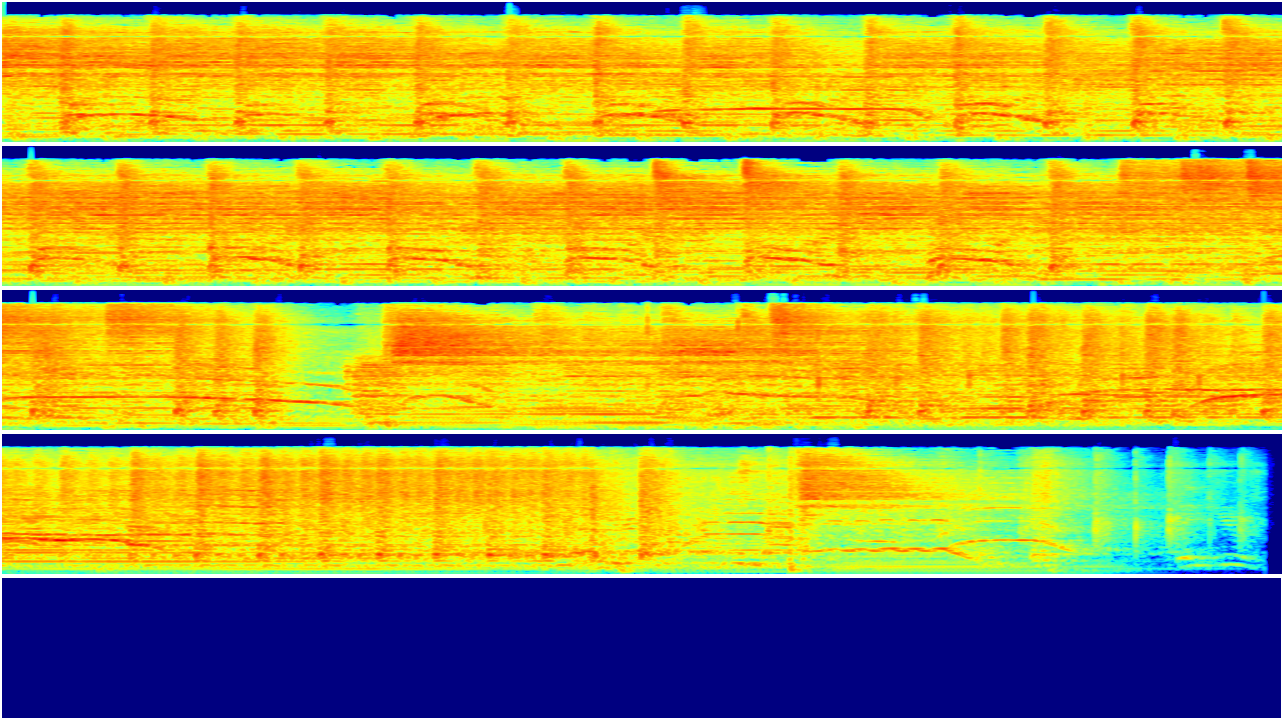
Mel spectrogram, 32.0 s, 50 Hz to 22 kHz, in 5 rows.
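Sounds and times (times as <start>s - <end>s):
rock band playing: 0.0s - 25.0s
person singing: 0.0s - 25.4s.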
